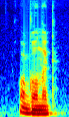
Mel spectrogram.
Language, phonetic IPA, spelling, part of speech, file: Polish, [ɔˈɡɔ̃nɛk], ogonek, noun, LL-Q809 (pol)-ogonek.wav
